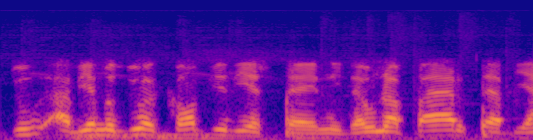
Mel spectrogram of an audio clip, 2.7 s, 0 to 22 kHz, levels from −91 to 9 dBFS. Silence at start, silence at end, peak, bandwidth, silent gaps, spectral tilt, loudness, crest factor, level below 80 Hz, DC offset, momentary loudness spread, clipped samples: 0.05 s; 0 s; -8 dBFS; 10.5 kHz; none; -7.5 dB/octave; -23 LUFS; 16 dB; -46 dBFS; under 0.1%; 4 LU; under 0.1%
